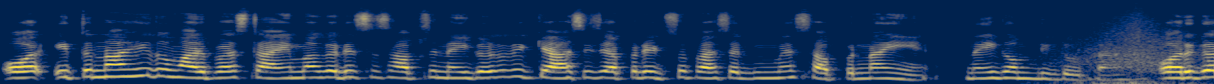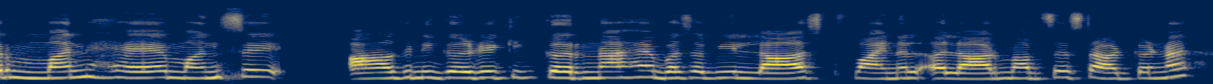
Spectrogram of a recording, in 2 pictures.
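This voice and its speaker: A woman's voice: high voice, steady tone, fairly quick. A young woman from India giving direct, scolding yet encouraging study advice to exam students. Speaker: exam prep mentor.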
